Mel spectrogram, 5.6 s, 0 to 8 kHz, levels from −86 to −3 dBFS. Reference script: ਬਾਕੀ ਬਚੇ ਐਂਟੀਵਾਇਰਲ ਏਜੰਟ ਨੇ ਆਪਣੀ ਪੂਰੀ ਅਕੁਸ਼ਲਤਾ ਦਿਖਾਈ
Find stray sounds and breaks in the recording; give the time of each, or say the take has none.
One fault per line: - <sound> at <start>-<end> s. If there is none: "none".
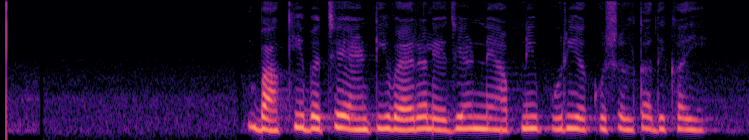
none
